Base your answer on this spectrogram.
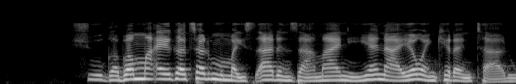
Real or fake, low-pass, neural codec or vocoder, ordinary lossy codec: real; 7.2 kHz; none; none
